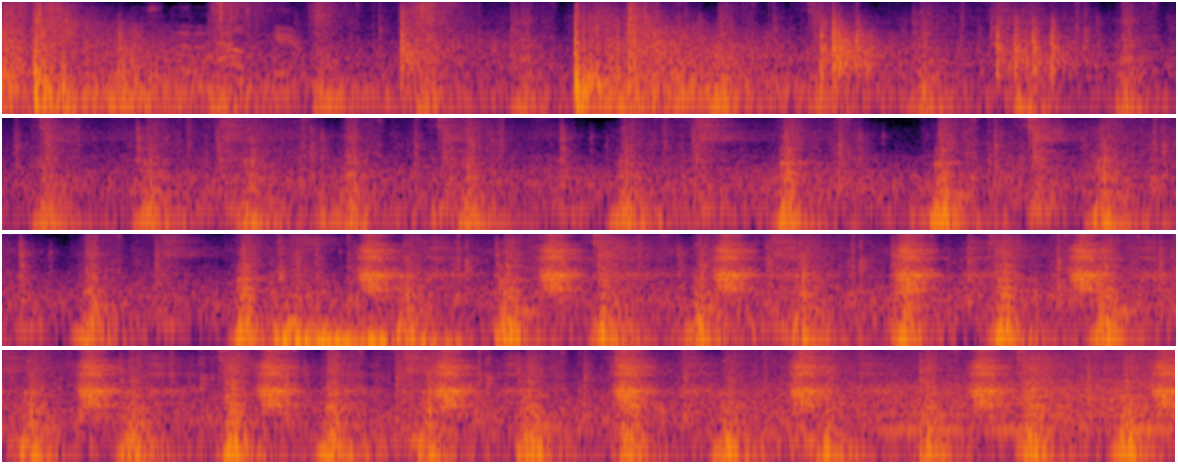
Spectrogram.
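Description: Heavy metal footsteps thud steadily on hard ground.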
